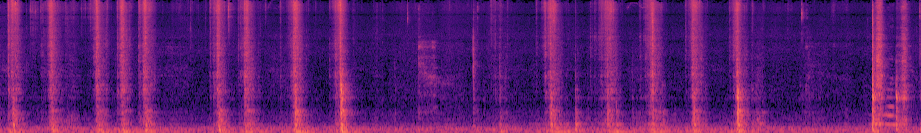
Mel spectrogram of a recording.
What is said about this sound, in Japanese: なんかみじん切りの方法ってこう包丁を縦に入れてその後傾向に入れてみたいなのあると思うんですけど私はこの刻む時間がすごい好きなのであえてザクザク何回もこう切る方法でやっています。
